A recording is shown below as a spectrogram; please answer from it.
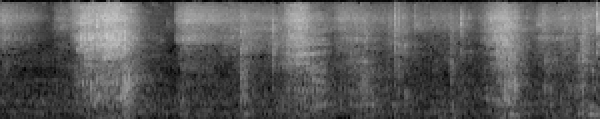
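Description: Heavy, hissing breaths from a man lying unresponsive after a seizure, one roughly every two seconds: laboured breathing of the post-seizure state.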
